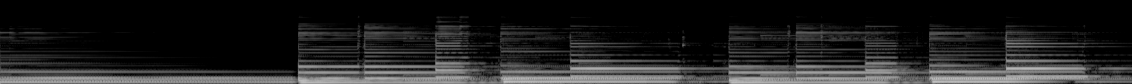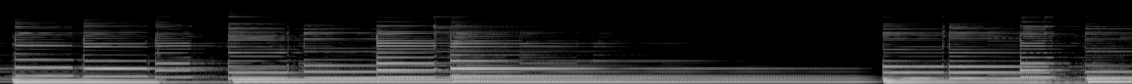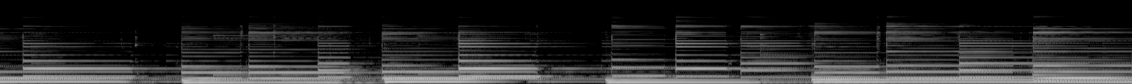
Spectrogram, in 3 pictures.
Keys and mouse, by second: 1.5 click, 2.2 click, 2.6 click, 3.0 click, 4.8 click, 5.2 shift+click, 6.0 click, 6.6 right click, 7.9 click, 8.2 click, 9.9 click, 11.3 right click, 11.8 right click, 11.8 Page_Up, 12.3 click, 12.5 F2, 12.9 click, 13.4 click, 13.8 click, 14.0 ctrl+click, 14.6 click, 14.8 click, 15.3 right click, 16.0 click, 16.9 click, 17.6 click, 19.4 right click, 19.7 click, 19.9 click, 20.3 click, 21.9 click, 23.1 click, 24.5 click, 24.7 click, 25.0 click, 25.9 click, 27.3 click, 27.7 click, 29.5 click, 30.1 Escape, 30.4 F3, 30.5 F3, 30.8 click, 31.2 click, 32.3 click, 32.5 shift+click, 32.9 shift+click.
